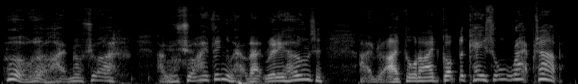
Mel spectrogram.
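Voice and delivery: soft, bumbling Watson impression; hesitant, muffled bumbler; Nigel Bruce. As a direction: dither like a baffled old-film sidekick. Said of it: "Nigel Bruce. As".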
